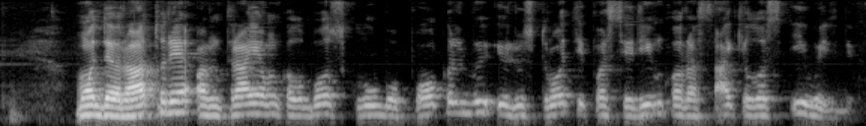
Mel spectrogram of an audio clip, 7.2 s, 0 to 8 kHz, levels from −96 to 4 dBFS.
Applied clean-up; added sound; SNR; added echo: none; none; none; none.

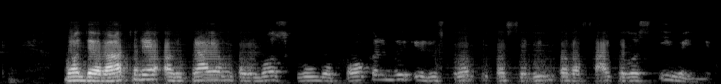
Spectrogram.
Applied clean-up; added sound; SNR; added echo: neural separator model SepFormer DNS4.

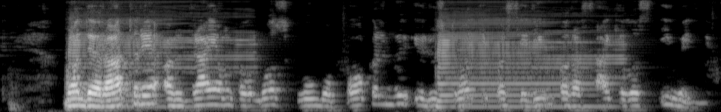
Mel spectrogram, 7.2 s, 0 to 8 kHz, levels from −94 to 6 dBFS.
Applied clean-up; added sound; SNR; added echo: classical method WPE with log-MMSE.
